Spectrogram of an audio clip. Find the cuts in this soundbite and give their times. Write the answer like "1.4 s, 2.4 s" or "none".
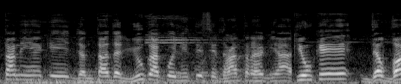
2.9 s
